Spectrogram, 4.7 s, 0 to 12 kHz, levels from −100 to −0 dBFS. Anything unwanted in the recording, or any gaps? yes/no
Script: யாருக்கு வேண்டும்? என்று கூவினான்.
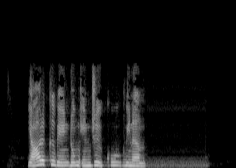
no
